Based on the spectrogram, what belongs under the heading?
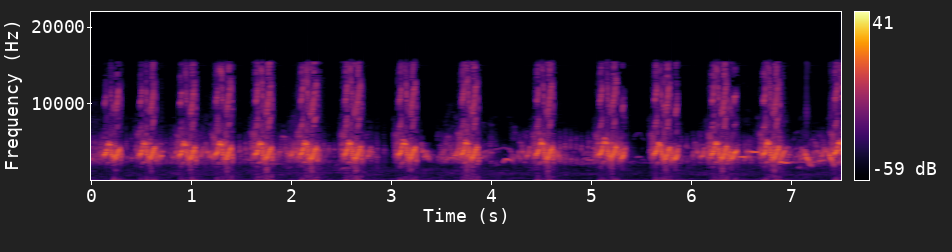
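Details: Nesting osprey with a headless fish at Dunrovin Ranch, early evening of 10 June 2018, repeats loud, high whistled chirps in a steady fast rhythm, each note paired with a faint click.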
